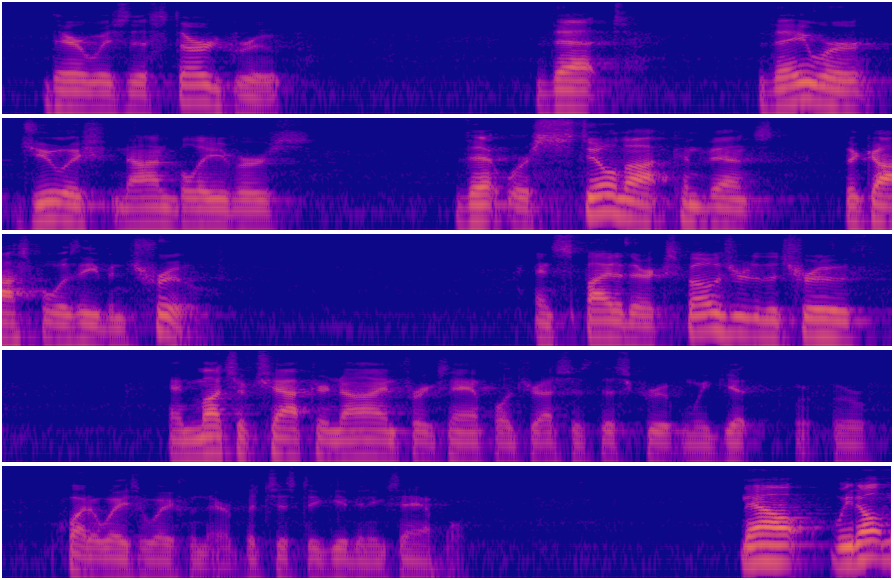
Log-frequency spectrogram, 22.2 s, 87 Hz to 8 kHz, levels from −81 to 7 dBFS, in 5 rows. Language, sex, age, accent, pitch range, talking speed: English, male, 50-69, American, 105-135 Hz, 155 wpm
